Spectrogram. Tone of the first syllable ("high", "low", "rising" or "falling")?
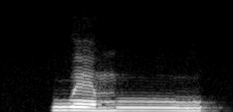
falling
